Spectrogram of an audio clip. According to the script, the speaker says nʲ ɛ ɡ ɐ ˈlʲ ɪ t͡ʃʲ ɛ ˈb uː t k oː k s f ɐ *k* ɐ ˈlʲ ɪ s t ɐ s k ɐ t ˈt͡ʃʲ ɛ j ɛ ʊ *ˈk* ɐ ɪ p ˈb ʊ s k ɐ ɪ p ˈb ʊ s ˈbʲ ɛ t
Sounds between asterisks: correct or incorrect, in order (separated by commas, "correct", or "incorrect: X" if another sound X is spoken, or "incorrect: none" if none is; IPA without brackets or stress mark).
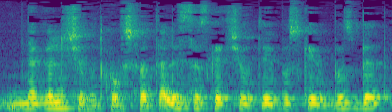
incorrect: t, incorrect: t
